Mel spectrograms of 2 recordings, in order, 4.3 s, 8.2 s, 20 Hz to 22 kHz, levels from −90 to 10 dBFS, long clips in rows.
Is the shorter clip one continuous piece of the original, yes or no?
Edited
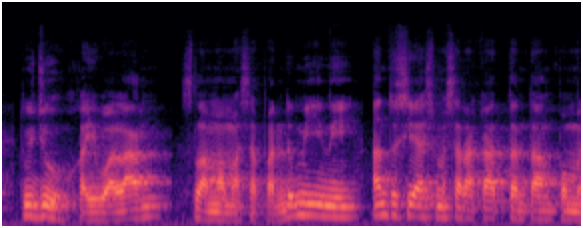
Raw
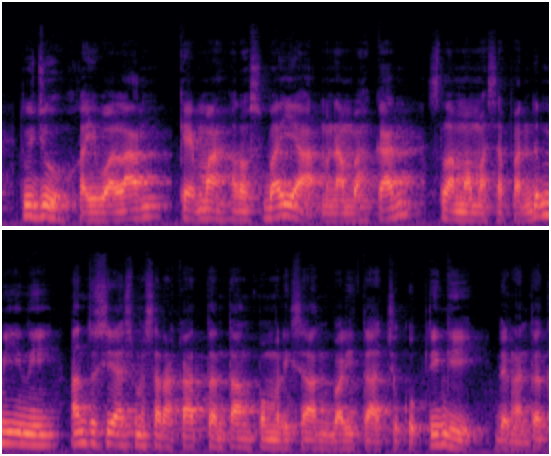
no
